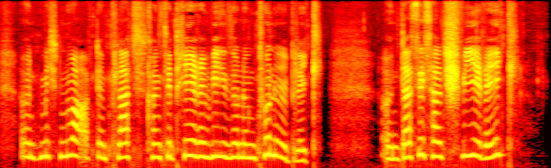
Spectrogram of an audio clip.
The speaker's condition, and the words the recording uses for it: Deafness. Und dadurch, dass wir halt auch Schwierigkeiten haben, mit den Hörenden zu kommunizieren, weil nicht alle können jetzt so gut reden wie ich.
